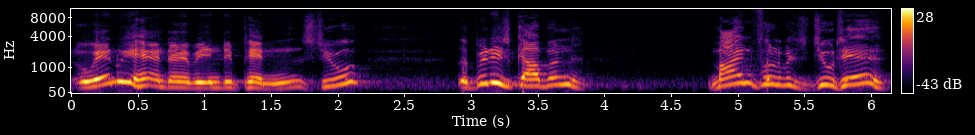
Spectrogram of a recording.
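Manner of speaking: orate like a pompous British envoy; speechifying diplomat to the crowd. Acted.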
